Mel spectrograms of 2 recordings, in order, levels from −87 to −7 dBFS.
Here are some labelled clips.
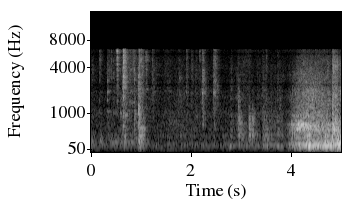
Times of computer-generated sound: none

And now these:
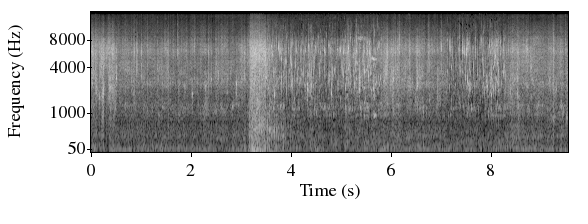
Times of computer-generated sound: 0.0-3.5 (autoencoder, DAC-VAE); 5.8-7.1; 8.3-9.6

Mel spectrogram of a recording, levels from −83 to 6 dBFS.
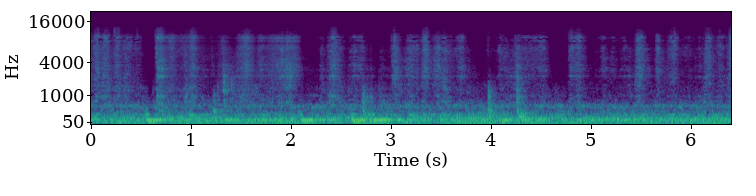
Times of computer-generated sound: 0.7-2.3 (autoencoder, DAC-VAE)

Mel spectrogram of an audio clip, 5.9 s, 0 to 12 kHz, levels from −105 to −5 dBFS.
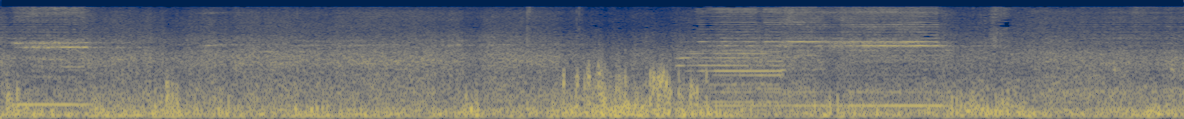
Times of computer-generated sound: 0.0-0.4 (autoencoder, DAC-VAE); 3.9-4.6; 5.4-5.9

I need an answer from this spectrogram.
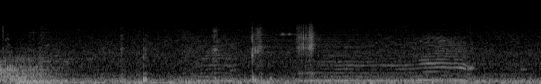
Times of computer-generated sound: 2.5-3.7 (autoencoder, DAC-VAE)

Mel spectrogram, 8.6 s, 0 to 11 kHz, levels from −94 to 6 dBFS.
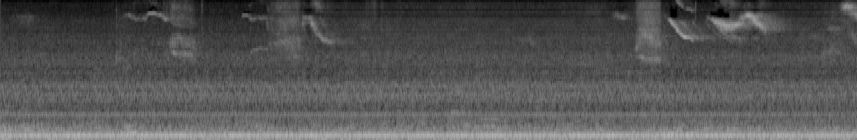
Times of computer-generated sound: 2.7-6.6 (autoencoder, DAC-VAE); 7.3-8.6

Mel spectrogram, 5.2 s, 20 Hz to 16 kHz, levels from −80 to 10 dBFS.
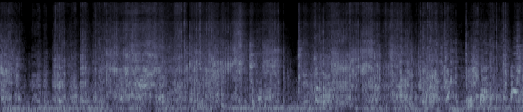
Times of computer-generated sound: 1.1-4.2 (autoencoder, DAC-VAE)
